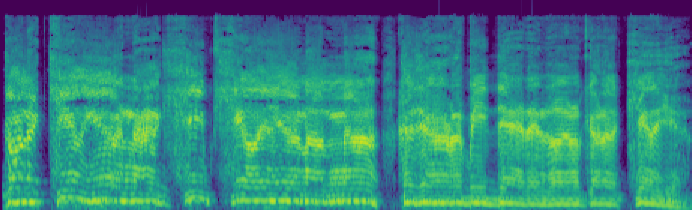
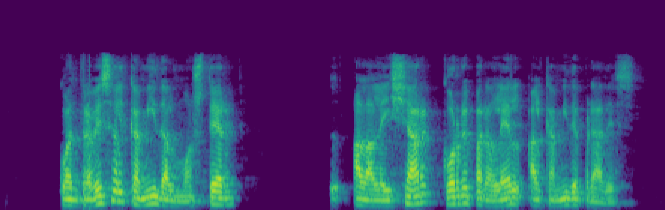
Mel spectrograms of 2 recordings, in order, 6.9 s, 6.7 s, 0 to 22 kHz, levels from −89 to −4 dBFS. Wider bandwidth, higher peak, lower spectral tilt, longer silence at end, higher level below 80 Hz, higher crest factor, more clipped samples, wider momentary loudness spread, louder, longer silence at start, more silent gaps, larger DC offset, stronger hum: first, 17 kHz vs 8 kHz; about the same, 0 dBFS vs 0 dBFS; second, -3.5 dB/octave vs -5 dB/octave; second, 0 s vs 0.35 s; first, -42 dBFS vs -62 dBFS; second, 14 dB vs 20 dB; neither; second, 5 LU vs 10 LU; first, -12 LUFS vs -19 LUFS; second, 0 s vs 0.6 s; second, none vs 2.92-3.23 s; neither; neither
